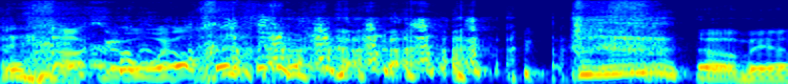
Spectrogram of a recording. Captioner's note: laughing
